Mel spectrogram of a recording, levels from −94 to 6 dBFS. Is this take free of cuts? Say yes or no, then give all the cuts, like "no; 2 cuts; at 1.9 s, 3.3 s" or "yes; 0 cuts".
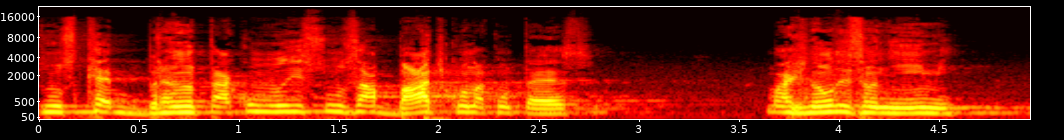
yes; 0 cuts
